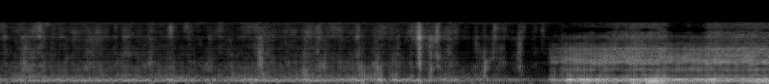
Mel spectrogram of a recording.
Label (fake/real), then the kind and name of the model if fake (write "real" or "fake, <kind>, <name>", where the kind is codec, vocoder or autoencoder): fake, vocoder, Vocos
